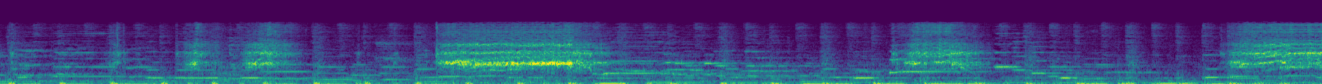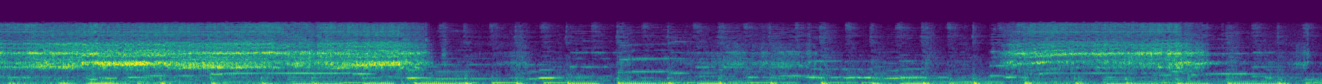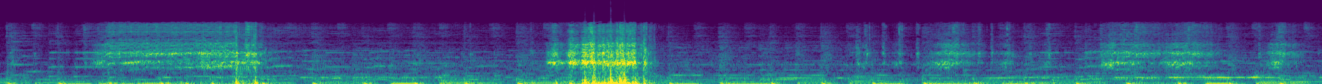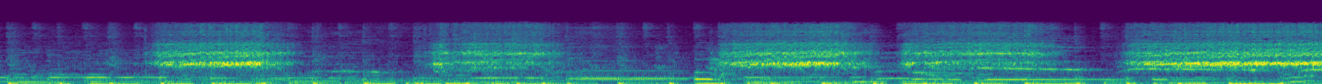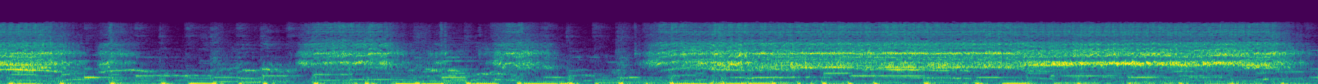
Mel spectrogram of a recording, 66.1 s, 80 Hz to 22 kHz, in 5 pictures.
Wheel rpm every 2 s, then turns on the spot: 10, 10, 60, 10, 20, 0, 80, 110, 90, 0, 10, 30, 70, 20, 60, 0, 30, 0, 20, 20, 30, 30, 50, 40, 70, 60, 90, 10, 40, 30, 110, 110, 100.
20-22 32-34 42-44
